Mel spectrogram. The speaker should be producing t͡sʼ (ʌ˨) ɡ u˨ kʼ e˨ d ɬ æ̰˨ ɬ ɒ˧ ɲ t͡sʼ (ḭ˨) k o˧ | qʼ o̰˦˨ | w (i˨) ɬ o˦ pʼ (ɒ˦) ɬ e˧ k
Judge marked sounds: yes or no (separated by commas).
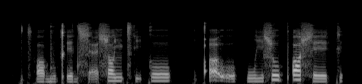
no, yes, yes, yes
